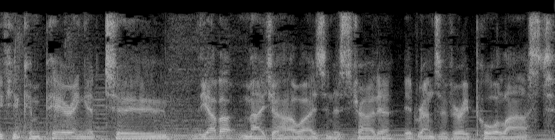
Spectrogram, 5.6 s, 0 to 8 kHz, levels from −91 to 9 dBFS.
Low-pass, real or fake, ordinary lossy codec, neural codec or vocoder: 7.2 kHz; real; MP3, 48 kbps; none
